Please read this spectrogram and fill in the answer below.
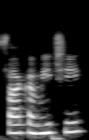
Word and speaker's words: Sakamichi: Today I have Matthew Boynton of Sakamichi Brewery.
